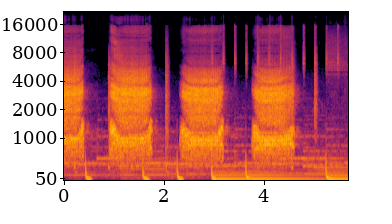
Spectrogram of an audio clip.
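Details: Kiwi, a rare, flightless, mostly nocturnal New Zealand bird now near extinction, gives four harsh, shrill, drawn-out screams, each under a second, spaced about a second and a half apart, over steady background music.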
